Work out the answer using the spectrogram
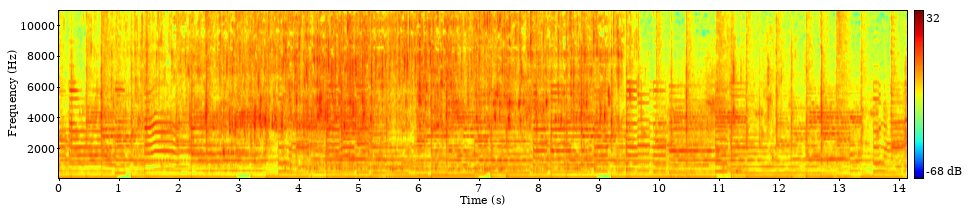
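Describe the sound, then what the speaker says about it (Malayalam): Four cups of water poured into a pot holding two cups of basmati rice, a steady splashing flow heard under background music. "2 കപ്പ് ബസ്മതി അരിയാണ് എടുത്തത്, അതിലേക്ക് 4 കപ്പ് വെള്ളം. ഈ വെള്ളം ചേർത്ത് കൊടുക്കാം."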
